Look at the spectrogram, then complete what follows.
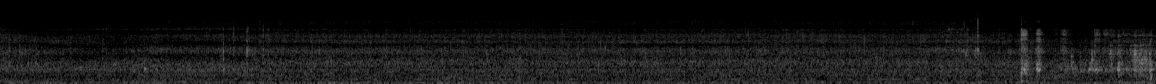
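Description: Steady rushing splash of a pond's aerating fountain. Near the end come a few sharp clicks and splashes as a hooked fish is brought to the bank.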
